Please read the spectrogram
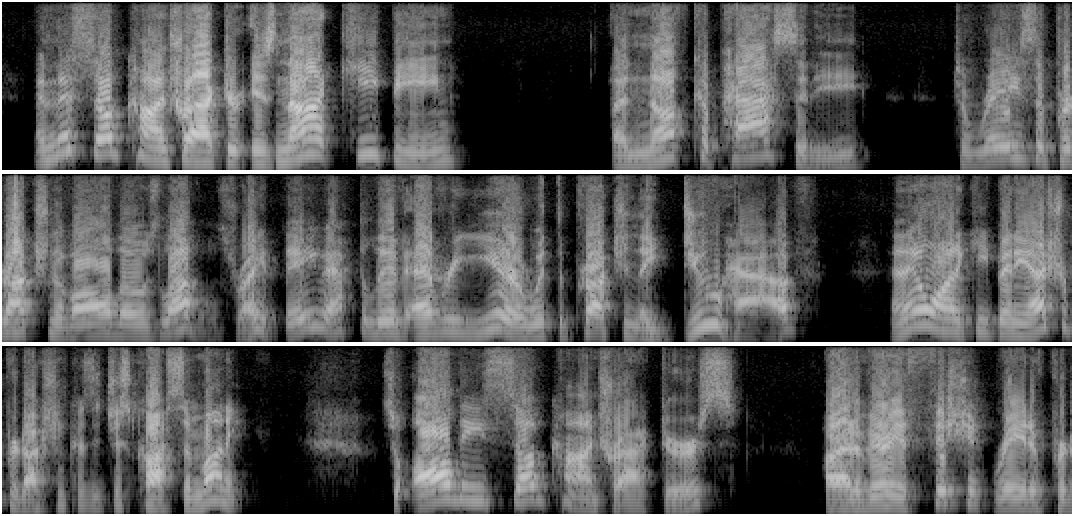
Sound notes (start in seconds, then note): none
